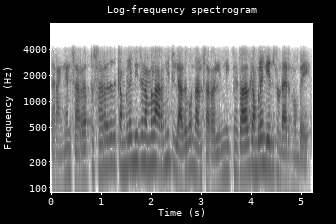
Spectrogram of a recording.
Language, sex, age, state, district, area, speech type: Malayalam, male, 18-30, Kerala, Idukki, rural, conversation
